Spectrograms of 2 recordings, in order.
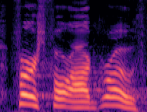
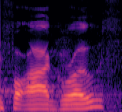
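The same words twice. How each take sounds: First: "First, for our growth" louder and slower, leaning on "First"; louder slow emphasis on "growth"; emphatic restatement. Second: Said in the usual way. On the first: Shown as a demonstration. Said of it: "point restated emphatically". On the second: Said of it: "repeated point".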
